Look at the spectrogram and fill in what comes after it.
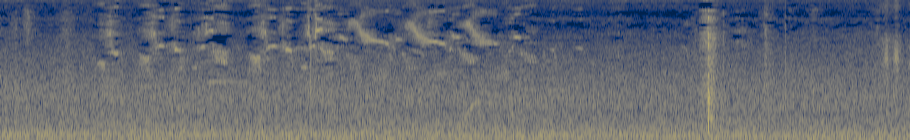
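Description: A songbird chirping rapidly, a string of short notes falling in pitch, for the first few seconds over steady background noise. Then a single sharp tennis-ball impact about seven seconds in.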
